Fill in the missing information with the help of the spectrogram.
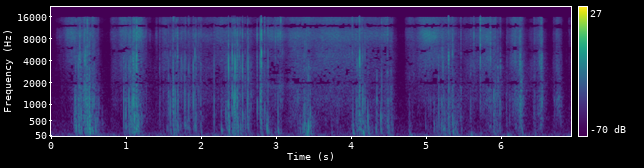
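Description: A hand with long nails scratches blue denim jeans worn on a leg. Dry, rasping scratches come in quick, uneven bursts, bright and hissy with almost no low end, and each stroke stops short with no ring.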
